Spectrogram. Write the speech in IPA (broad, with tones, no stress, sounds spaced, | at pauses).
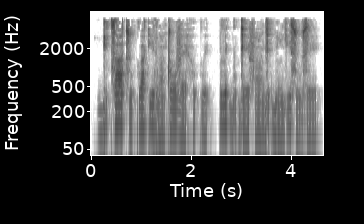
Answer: ɡ͡b i˨ t͡s aː˦ t͡s u˨ kʷ a˦ k i˦ r ã˨ t oː˦ v ɛ˨ h ʊ˦ kʷ ɪ˦ | l ɪ˦ ɡ͡b u˨ ɡ eː˨ f ã˨ ɡ ɪ˦ ɡ͡b ĩ˨ j i˦ s u˨ z e˦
